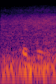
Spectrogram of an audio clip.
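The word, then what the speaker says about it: Coogee: Um what how do we pronounce it? Coogi or Kooi? Coogi. Kuji. I got some boat wrong. I've been saying Koogi the whole time.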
